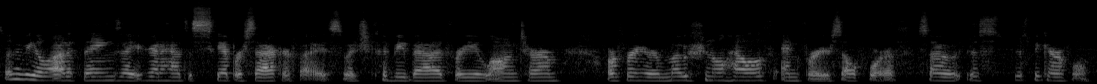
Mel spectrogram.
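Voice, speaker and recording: A woman's voice: lowish voice, level tone, moderate pace, creaky, pushed and bright. A woman giving a casual, improvised tarot horoscope reading, rambling and hesitant as she goes. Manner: rambling and hesitant, trailing off with frequent chuckles. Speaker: tarot card reader and channel host. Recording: noisy room, distant microphone.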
